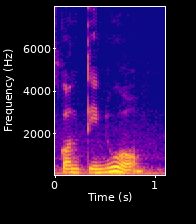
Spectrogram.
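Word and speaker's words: continúo: the O in continuo, it is the U that has the stress, so it's continuo, continuas, continua, and it's not in the last syllable.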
